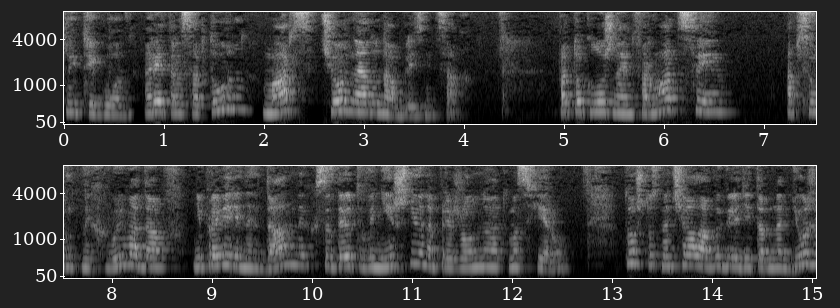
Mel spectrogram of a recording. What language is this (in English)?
Russian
